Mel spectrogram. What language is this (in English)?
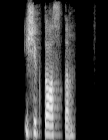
Bashkir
